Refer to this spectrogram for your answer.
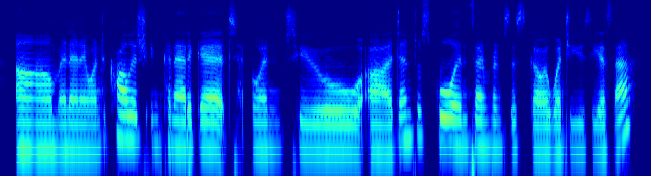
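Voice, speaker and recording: A woman at medium pitch talks fairly quickly with hardly any pauses, fairly even intonation and big swings in loudness, in a dry, close sound with no echo. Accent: Vietnamese. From Vietnam. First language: Vietnamese. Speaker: dentist. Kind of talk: casual interview. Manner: hesitant, many fillers.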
